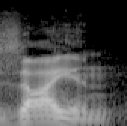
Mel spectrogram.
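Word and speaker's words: zayin: got next one is Zion Zion rhymes with Ryan so it sounds like Ryan Ryan Zion okay it's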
